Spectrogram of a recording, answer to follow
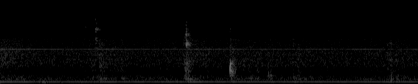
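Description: Near silence with a few faint, scattered plastic clicks and taps as a plastic Stormtrooper figure is handled on its clear plastic display stand, over a faint steady hum.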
